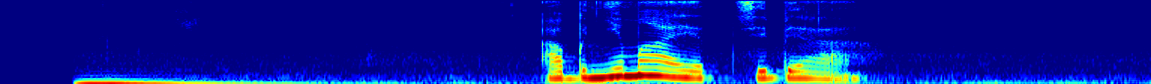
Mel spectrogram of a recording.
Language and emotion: Russian, positive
